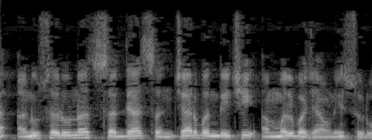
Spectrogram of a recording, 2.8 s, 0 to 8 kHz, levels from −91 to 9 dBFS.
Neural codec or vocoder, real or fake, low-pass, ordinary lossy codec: none; real; 7.2 kHz; none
